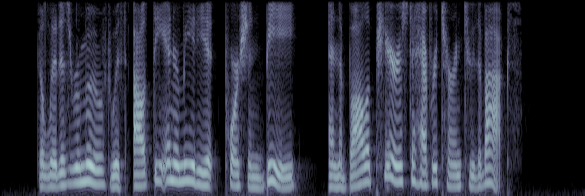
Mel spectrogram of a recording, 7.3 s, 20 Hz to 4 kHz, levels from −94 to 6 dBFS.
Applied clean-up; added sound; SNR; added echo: none; none; none; none.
